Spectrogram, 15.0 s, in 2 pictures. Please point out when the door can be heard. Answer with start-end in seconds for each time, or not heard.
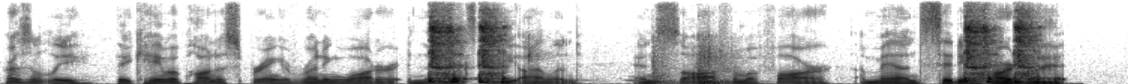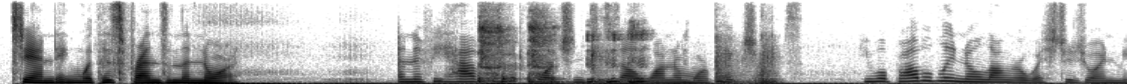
3.5-5.0, 11.4-12.8.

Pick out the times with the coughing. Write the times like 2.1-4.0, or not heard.
2.9-3.5, 6.4-7.0, 10.7-12.1.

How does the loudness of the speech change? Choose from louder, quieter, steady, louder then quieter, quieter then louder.
louder then quieter.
